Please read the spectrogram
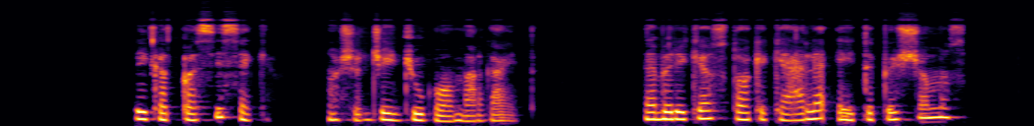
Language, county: Lithuanian, Šiauliai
